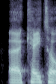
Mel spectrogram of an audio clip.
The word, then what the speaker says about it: Keita: Final super chat says Liverpool should sell Naby Keita or Keita. I've heard it pronounced both ways.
